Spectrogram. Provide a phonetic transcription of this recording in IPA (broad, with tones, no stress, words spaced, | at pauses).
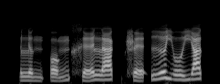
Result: lə˨˩ŋʔɔ˨˩˦ŋxɛ˨˩˦ la˦˥k̚ ʂɛ˨˩˨ʔɨ˧˥ə̯jo˧ja˦˥t̚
